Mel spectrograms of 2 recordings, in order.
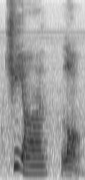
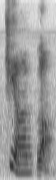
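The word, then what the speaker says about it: Qianlong: and this is actually spelled q i a n l o n g which you pronounce it chion long chan long and you know where I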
